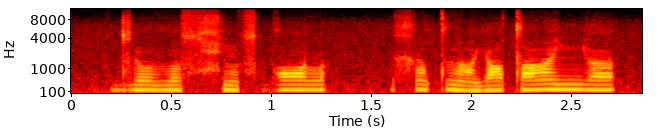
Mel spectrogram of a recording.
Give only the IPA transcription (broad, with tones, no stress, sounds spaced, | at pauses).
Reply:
d l y˩ ðˤ y˩ s ɕ ũ˩ s ɡ ɔ˥ l | x ɛ̃˧ tˤ ð ɔ̃˩ j ɛ˧ tˤ j ɛ̃˥ ɲ ɐ˥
